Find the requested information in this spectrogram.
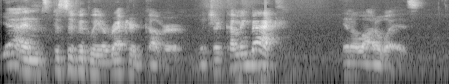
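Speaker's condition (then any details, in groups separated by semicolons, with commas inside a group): No condition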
